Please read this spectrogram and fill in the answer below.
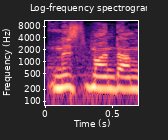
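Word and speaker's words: Mamdani: And furthermore, the name is Manni. M A M D A N I. You should learn how to say it because we got to get it right. Mandami is right.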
